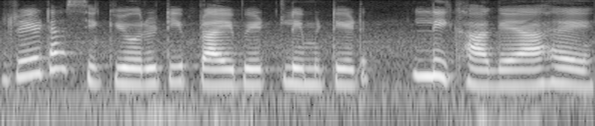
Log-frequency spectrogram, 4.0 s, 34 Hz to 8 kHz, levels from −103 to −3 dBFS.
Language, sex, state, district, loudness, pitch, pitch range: Hindi, female, Bihar, Kaimur, -17 LUFS, 210 Hz, 200-245 Hz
